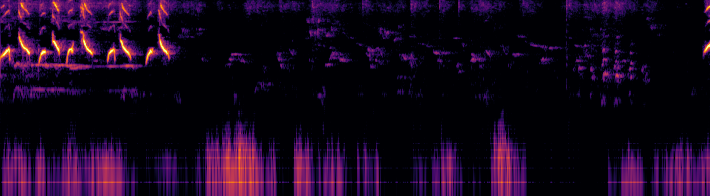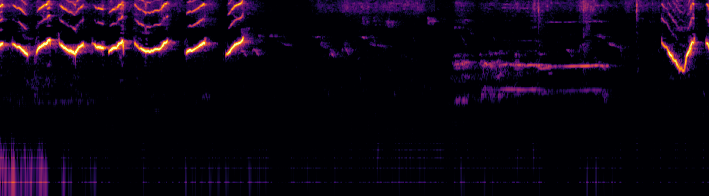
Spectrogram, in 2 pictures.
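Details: Greater green leafbird (cucak hijau) in crested 'ngentrok' song: repeated bright, slurred, wavering whistled notes in fast runs, a sustained whistle near the end and a rising note to close, with low thumping handling noise in between.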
